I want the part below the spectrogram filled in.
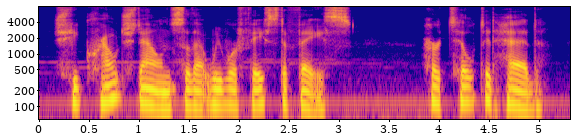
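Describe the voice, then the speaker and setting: A very slow delivery with ordinary pitch variation and very even loudness, music playing in the background. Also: man. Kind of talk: creepypasta narration, first-person horror story reading.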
